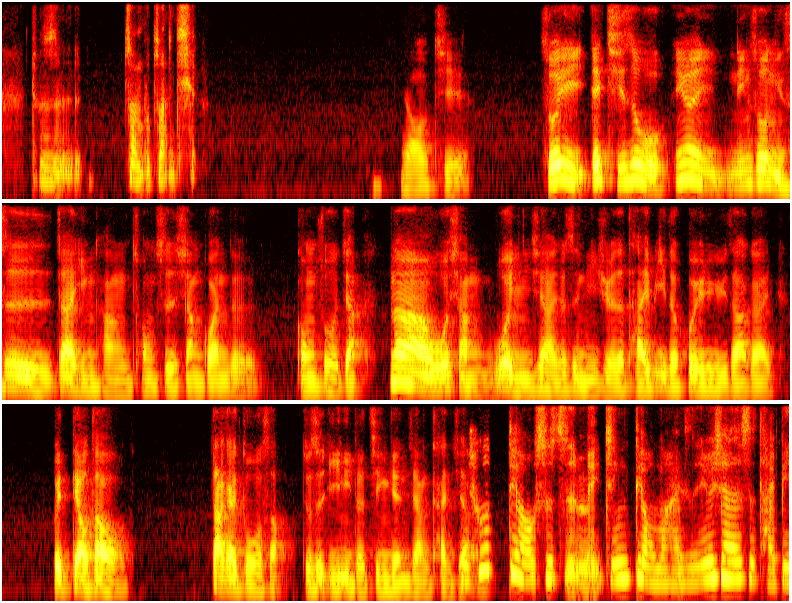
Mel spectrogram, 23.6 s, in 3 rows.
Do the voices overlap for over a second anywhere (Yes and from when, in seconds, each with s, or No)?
No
